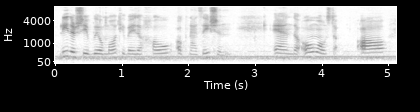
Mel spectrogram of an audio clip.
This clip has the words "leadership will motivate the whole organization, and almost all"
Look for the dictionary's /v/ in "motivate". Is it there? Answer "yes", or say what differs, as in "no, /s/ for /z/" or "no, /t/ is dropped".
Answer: yes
